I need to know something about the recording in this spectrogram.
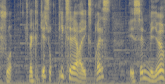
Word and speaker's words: Pixlr: monde, et tu tapes PIXLR, donc ça se prononce PIXLR.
